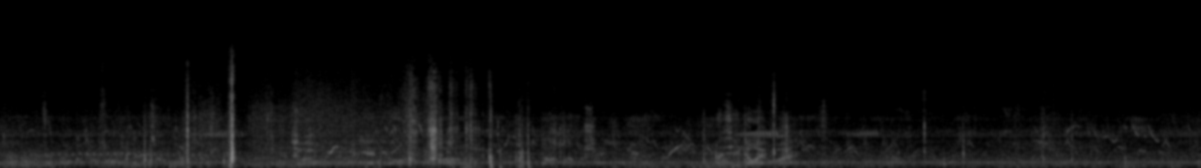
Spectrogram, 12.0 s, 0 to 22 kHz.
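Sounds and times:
insects droning: 0.0 - 12.0
people whispering: 0.0 - 12.0
bird chirps: 0.3 - 12.0.

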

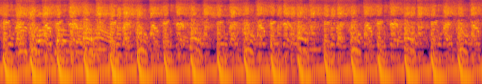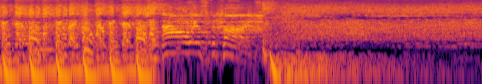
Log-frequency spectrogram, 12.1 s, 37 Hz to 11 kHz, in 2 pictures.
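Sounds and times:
vocal phrases: 0.0 - 9.4.

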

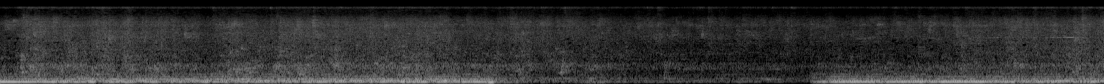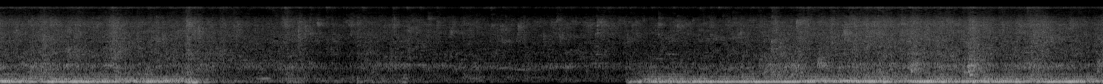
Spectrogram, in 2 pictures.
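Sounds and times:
water sloshing in a basin: 0.0 - 22.0.

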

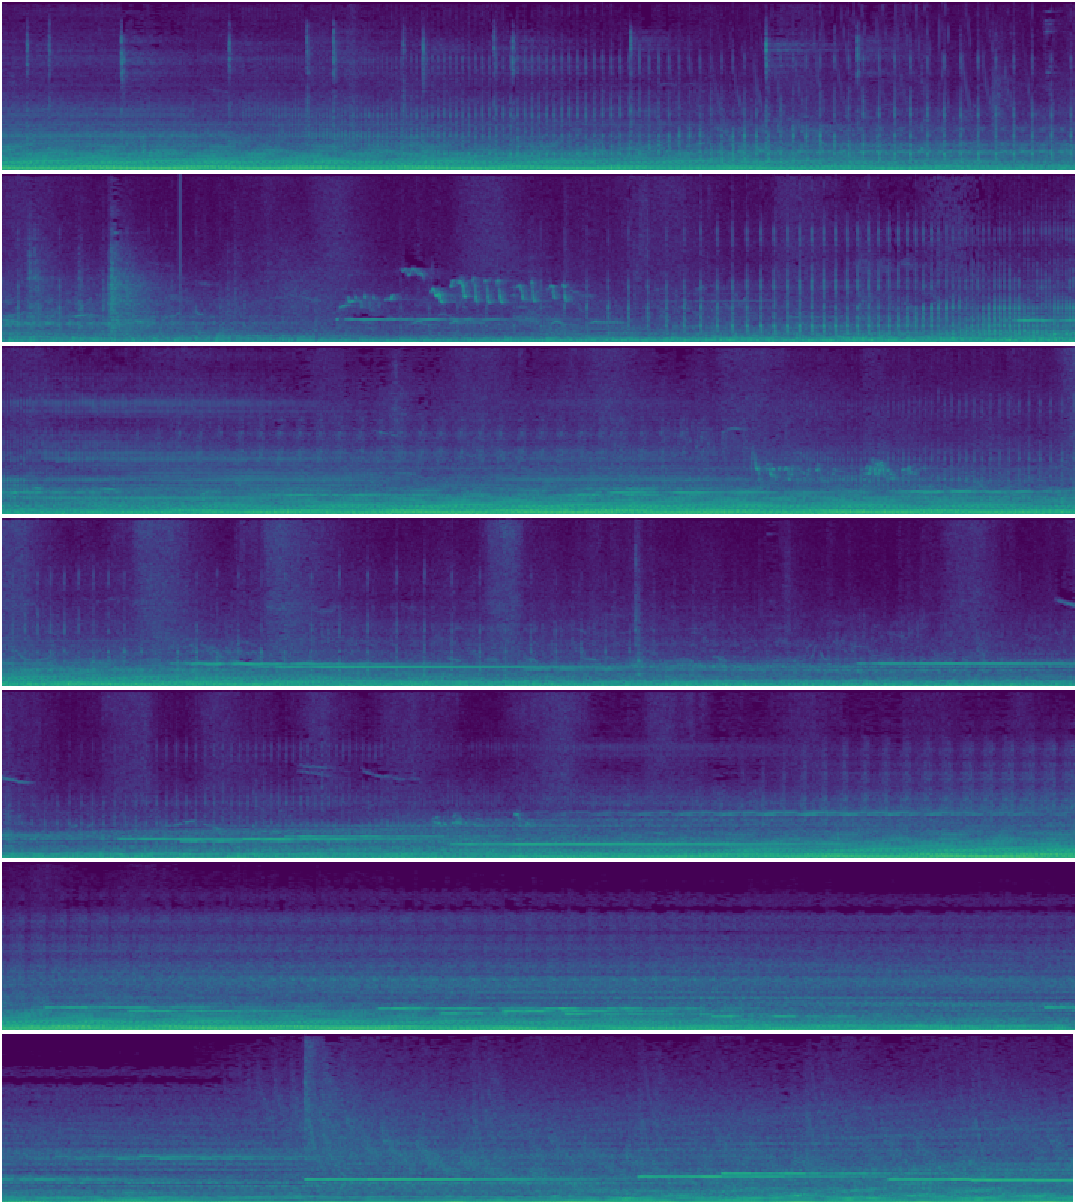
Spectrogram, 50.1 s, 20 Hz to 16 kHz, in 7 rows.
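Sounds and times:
electronic music with synth pads: 0.0 - 50.0.

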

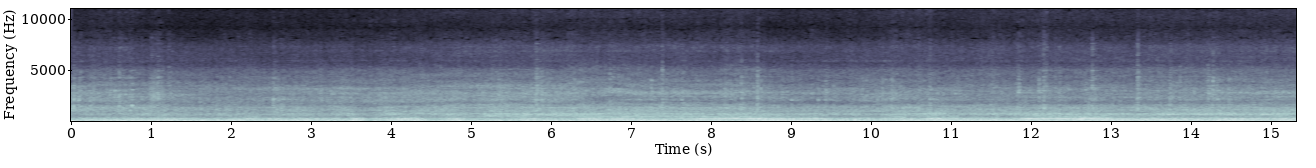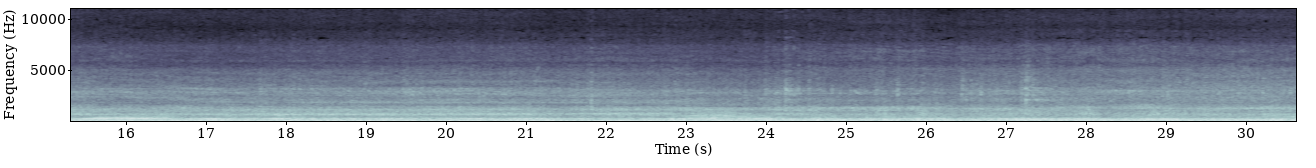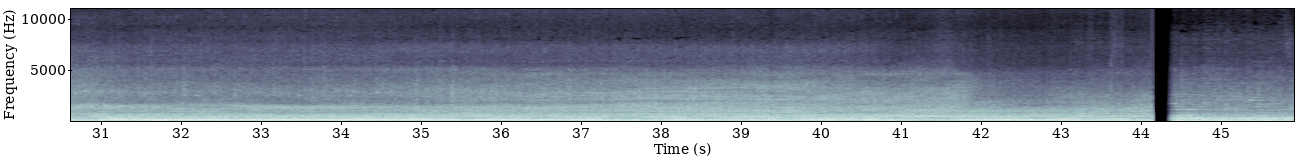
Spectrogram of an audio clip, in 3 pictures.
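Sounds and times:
tractor diesel engine running: 0.0 - 45.9.

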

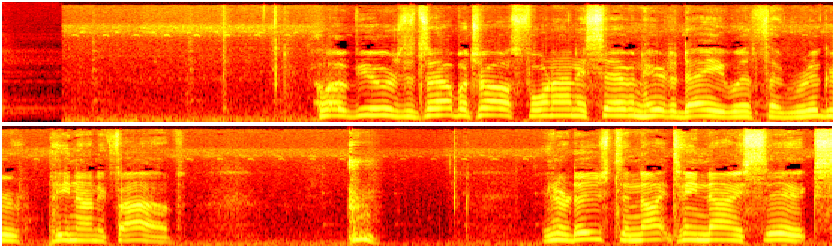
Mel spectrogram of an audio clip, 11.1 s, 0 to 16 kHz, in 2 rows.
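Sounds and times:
outdoor background noise with hum: 0.4 - 11.0
soft tick: 7.6 - 9.5.

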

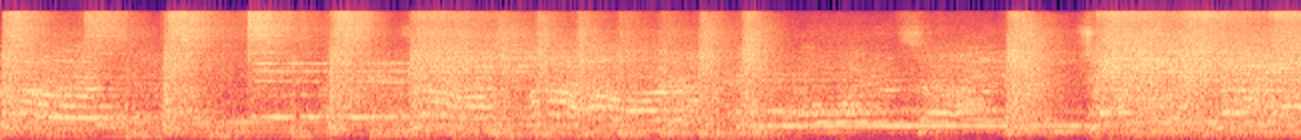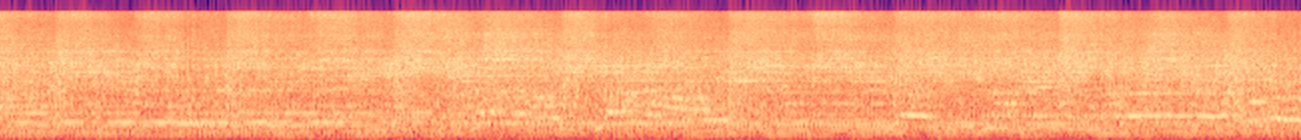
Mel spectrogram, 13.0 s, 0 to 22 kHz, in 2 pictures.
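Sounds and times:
person singing: 0.0 - 13.0
rock band playing live: 0.0 - 13.0.

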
